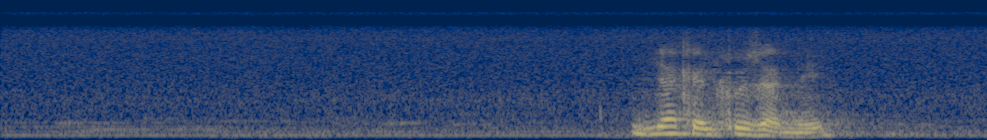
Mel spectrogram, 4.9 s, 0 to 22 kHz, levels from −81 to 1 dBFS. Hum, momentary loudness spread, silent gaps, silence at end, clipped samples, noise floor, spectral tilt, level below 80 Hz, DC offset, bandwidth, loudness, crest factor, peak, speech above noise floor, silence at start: none; 22 LU; none; 0 s; under 0.1%; -45 dBFS; -6 dB/octave; -74 dBFS; under 0.1%; 15.5 kHz; -25 LUFS; 20 dB; -10 dBFS; 22 dB; 0 s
